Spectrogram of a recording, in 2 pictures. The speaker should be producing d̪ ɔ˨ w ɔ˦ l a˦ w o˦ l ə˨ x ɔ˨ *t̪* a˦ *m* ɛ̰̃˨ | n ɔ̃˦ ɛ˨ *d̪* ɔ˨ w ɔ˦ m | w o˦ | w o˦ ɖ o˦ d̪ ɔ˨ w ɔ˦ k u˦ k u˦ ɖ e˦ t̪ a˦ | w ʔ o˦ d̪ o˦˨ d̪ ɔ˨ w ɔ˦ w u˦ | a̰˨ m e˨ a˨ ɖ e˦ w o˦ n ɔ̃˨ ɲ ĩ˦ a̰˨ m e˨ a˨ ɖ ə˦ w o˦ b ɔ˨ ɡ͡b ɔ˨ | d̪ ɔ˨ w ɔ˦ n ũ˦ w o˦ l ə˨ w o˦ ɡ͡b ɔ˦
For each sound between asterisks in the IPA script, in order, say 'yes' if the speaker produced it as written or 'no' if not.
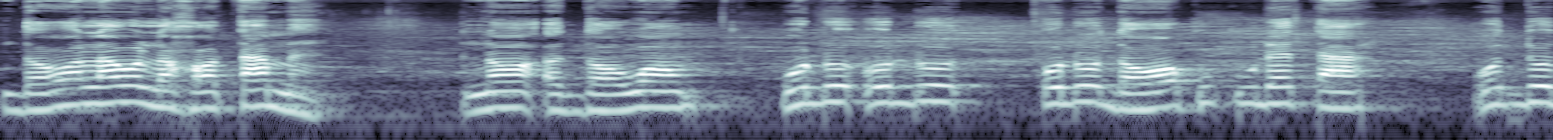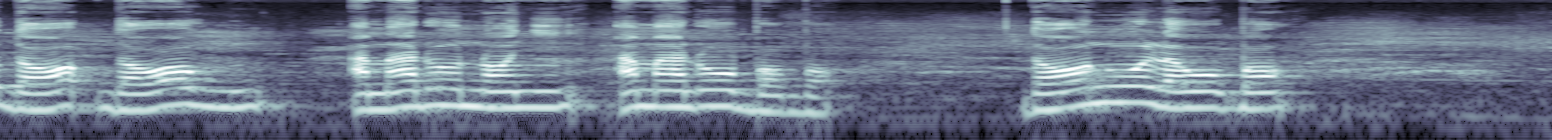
yes, yes, yes

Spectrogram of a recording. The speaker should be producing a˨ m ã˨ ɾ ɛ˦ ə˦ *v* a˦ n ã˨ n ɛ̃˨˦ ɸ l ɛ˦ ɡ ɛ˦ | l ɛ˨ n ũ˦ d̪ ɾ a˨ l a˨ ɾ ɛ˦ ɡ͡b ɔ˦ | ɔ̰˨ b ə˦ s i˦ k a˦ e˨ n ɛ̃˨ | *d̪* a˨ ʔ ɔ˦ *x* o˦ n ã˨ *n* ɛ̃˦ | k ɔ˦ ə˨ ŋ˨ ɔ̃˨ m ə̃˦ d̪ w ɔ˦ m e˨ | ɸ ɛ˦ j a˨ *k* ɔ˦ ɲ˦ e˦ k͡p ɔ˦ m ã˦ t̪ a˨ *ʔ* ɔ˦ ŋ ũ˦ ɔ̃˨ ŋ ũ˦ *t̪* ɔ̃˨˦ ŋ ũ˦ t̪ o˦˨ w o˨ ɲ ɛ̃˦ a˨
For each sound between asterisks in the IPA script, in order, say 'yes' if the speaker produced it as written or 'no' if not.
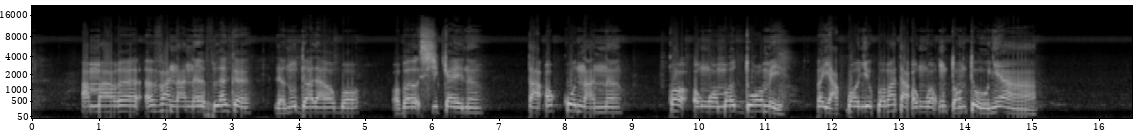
yes, no, no, yes, no, yes, yes

